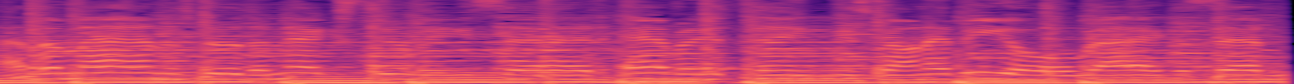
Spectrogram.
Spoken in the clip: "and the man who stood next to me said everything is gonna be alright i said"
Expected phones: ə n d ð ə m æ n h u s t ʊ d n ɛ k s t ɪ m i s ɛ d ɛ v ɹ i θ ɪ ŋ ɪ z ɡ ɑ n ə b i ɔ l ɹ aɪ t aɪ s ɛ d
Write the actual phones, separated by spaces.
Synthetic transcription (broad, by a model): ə n ð ə m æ n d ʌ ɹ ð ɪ n ɛ k s t ɪ m i s ɛ d ɛ v ɹ i θ ɪ ŋ ɪ z ɡ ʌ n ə b i ɔ l ɹ aɪ t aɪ s ɛ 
